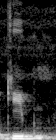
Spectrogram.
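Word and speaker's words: coup: next question, कू इज ये जो spelling में कूप होता है, लेकिन इसको कैसे हम प्रोनाउंस करते हैं, कू क्या है, ए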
